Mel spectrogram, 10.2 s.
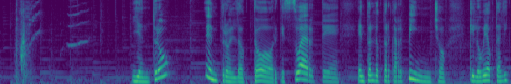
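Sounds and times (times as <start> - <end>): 
door opening with thunk and creaky squeaking: 0.2 - 2.0
speech: 2.6 - 3.4, 4.1 - 10.2.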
